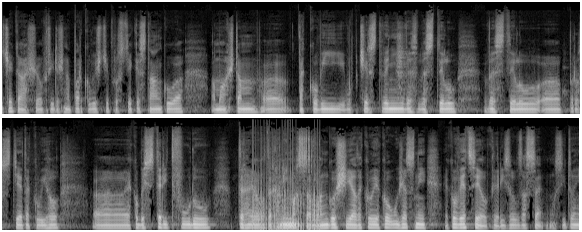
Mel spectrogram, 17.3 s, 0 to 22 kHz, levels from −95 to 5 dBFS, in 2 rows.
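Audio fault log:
12.4–13.45 s, buffer tearing: writer and reader slipped in the ring buffer, so about a third of each period replays older audio, causing a 25 Hz robotic rattle.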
